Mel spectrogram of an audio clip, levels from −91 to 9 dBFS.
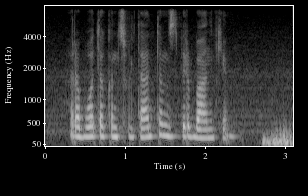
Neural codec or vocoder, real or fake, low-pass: none; real; 7.2 kHz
